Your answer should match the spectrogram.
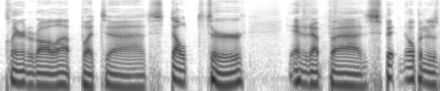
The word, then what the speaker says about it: Stelter: Well, Stelter, don't say it wrong. He's not a Seltzer. He's a Stelter.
